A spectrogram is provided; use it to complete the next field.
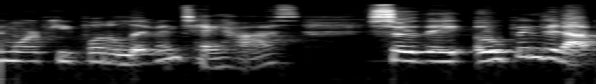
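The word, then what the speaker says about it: Tejas: story about that so Texas once belonged to Mexico it wasn't pronounced Texas it was pronounced Tas and Tas was land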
